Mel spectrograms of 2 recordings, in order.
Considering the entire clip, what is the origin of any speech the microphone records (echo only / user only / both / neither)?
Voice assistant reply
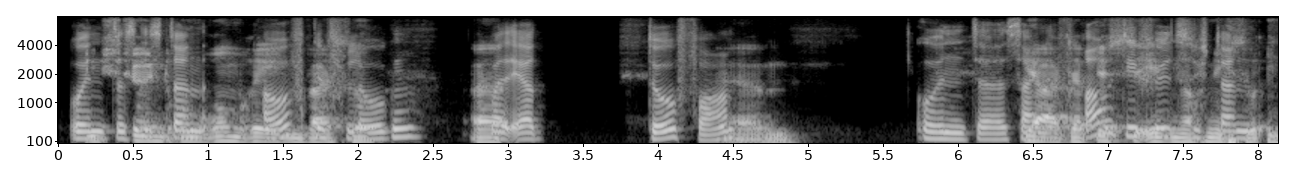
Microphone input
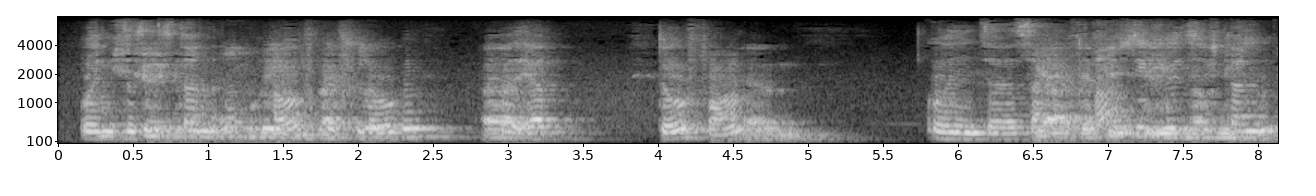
echo only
